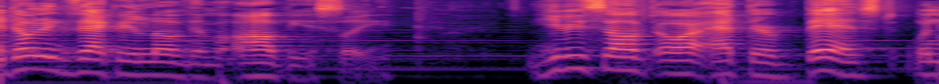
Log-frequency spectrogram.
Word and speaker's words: Ubisoft: named it Ubisoft or ubiquitous software so it's pronounced Ubisoft not Ubisoft their first few games were released in the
